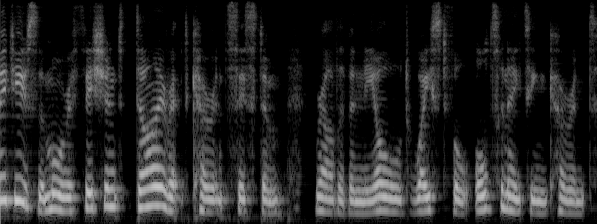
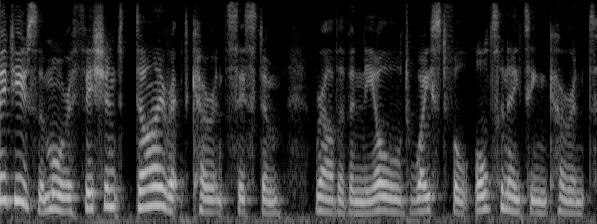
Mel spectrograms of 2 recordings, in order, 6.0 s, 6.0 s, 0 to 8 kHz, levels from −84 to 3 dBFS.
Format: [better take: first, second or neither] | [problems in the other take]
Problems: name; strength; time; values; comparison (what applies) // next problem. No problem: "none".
second | noise reduction (neural mask model DeepFilterNet 3)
